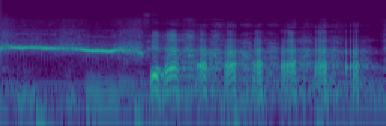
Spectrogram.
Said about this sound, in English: why am I whistling there? That was hilarious.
